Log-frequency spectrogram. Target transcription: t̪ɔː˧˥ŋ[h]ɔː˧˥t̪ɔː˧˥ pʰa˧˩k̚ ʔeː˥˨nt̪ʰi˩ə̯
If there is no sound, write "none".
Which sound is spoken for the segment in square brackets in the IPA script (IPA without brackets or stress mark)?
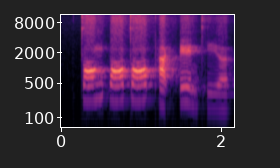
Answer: p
